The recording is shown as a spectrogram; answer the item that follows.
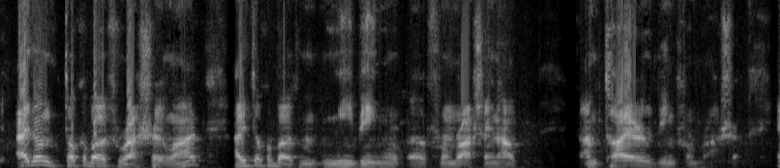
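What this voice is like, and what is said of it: Russian accent. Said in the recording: “I have this accent immediately. I cannot hide it ... I'm from Russia”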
